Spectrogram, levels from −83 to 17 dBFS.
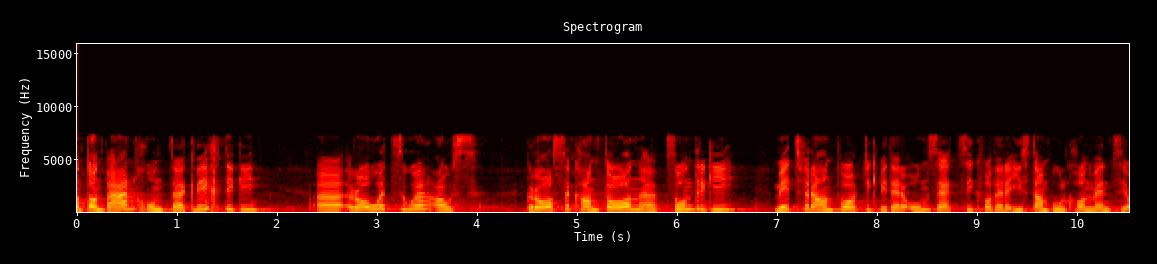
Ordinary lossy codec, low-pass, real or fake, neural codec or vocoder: MP3, 96 kbps; 7.2 kHz; real; none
